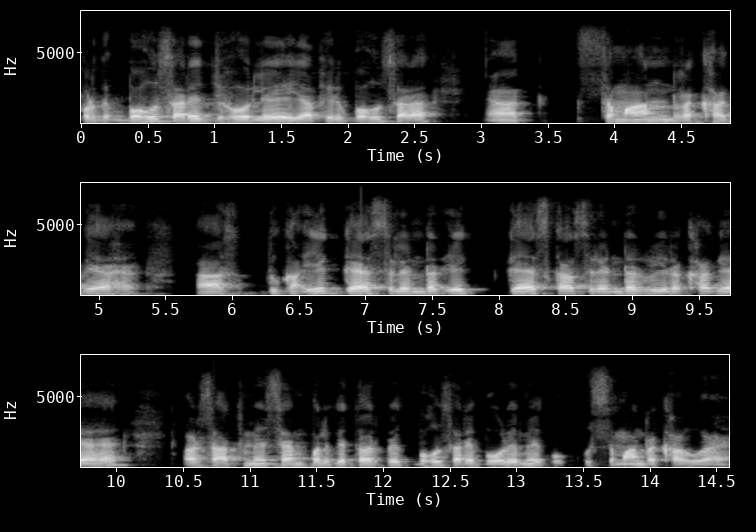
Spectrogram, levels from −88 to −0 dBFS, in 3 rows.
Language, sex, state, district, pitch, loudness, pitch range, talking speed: Hindi, male, Bihar, Gopalganj, 130 Hz, -17 LUFS, 120-135 Hz, 165 wpm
